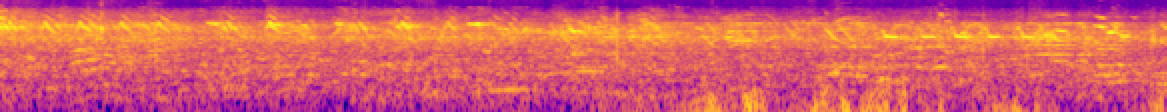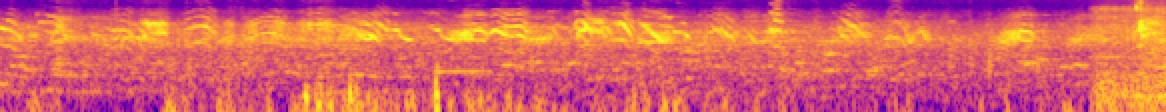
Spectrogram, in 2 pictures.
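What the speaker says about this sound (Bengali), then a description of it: "এখানে বেশ পাখির ডাকও বেশ শোনা যাচ্ছে" Birds call and chirp faintly over a soft outdoor background at Agra Fort, with scattered bursts of calls throughout.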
